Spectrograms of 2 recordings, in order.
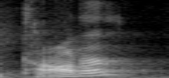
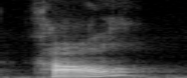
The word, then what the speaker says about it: Connell: my name i think he mispronounced my last name about five times when he was trying to meet me he's like connell robert connolly he's a connor he's like no connell and he's i just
